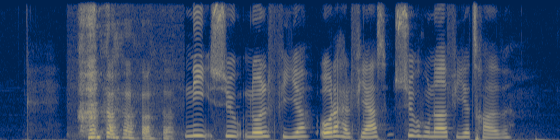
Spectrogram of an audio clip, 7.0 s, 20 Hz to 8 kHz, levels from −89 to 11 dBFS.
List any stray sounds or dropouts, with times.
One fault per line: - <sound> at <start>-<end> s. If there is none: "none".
- laugh at 1.0-2.2 s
